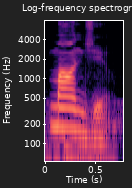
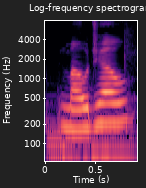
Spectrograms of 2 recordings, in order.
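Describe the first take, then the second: First: The name has an n sound in it. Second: The name has no n sound in it. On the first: This is how the speaker believes it is said. The speaker calls it right. "there's an N in there" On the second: This is how others often say it. The speaker calls it wrong. "I feel like I've heard it say Mo- Mojo"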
